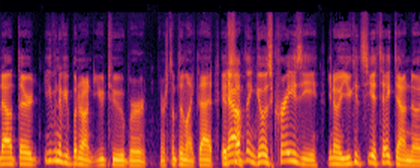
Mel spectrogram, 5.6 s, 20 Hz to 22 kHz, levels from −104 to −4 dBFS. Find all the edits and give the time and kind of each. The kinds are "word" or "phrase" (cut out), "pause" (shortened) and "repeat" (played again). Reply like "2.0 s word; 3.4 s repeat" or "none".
2.9 s pause; 4.3 s pause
